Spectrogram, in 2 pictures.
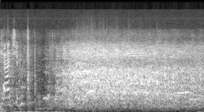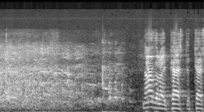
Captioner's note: laughter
